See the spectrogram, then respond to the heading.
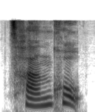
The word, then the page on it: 残酷: cán kù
